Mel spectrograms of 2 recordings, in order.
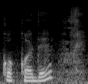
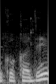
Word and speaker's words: Kokodé: Nadin Taïwo Kokode. Il est le président du mouvement Encore. Monsieur Kokode, bonjour.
